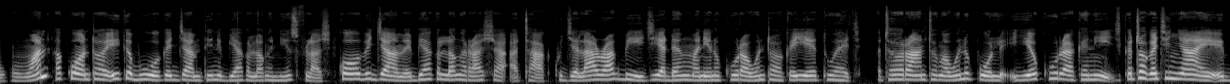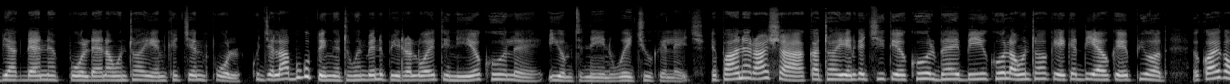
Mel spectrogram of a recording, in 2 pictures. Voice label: dinka, podcast; SBS Dinka News Flash 25/03/2024; Russia aci kol bëi bëyic maan dhiɛɛu kek piöth e thon cinne kɔc ke miä ku thɛɛrdiak ku dhorou nɔk ku miä nyin ke cikk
